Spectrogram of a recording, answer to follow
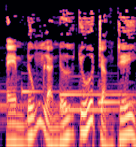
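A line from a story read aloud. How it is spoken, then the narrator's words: Teacher laughing. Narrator (Vietnamese): cô giáo tôi bật cười bảo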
